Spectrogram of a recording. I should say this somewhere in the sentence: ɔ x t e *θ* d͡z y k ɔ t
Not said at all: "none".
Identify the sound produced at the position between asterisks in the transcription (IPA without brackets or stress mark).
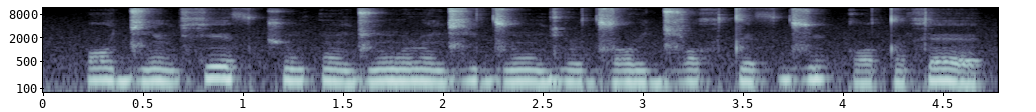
θ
